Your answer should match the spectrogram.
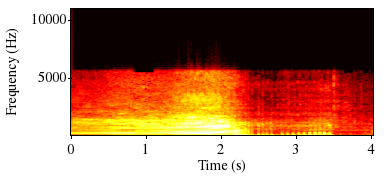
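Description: Rally motorcycle engine revving, its pitch and loudness rising, then dropping abruptly a little after two seconds. It falls to a slow putter of separate firing beats, which stops about three and a half seconds in.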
